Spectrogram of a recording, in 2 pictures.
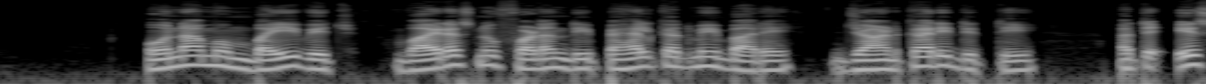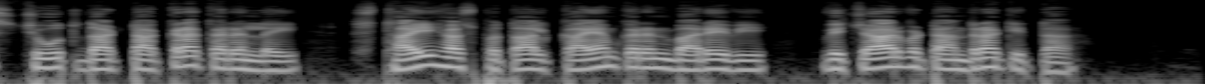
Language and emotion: Punjabi, neutral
